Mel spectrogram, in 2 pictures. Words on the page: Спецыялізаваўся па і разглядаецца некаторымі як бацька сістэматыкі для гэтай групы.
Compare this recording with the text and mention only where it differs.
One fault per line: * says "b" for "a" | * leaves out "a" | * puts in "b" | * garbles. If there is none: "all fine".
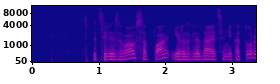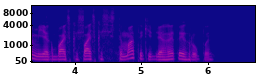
* puts in "бацька"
